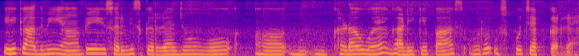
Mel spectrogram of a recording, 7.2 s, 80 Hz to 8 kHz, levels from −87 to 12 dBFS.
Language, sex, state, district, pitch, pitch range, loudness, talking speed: Hindi, female, Punjab, Kapurthala, 200 Hz, 190-225 Hz, -17 LUFS, 205 wpm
